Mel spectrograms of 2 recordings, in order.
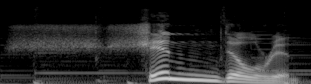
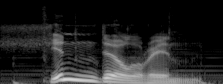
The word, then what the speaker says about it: Sschindylryn: So how, before all the gods, would you pronounce that? Well, the answer is Sschindylryn. Sschindylryn. So, are you from Sschindylryn?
